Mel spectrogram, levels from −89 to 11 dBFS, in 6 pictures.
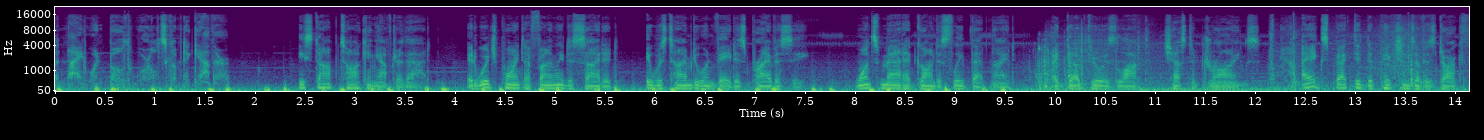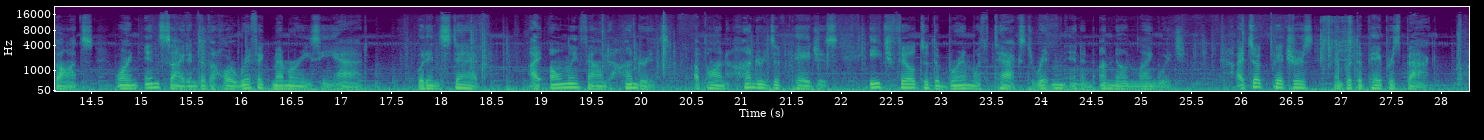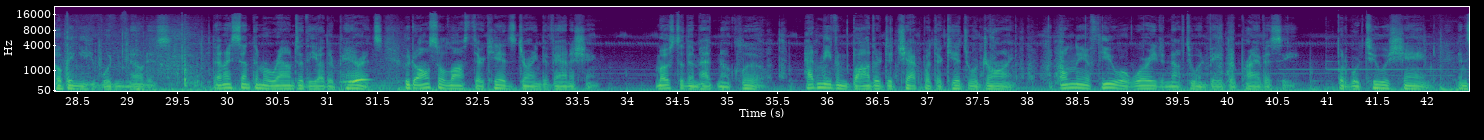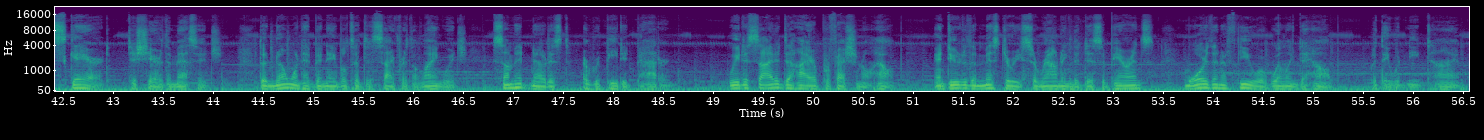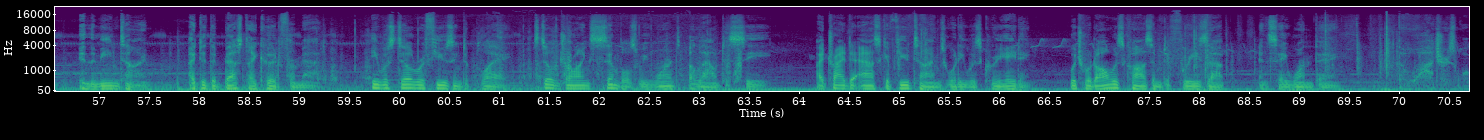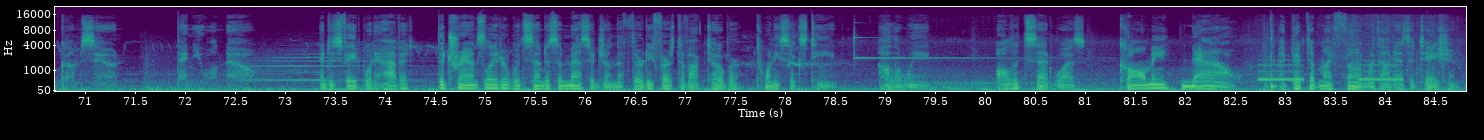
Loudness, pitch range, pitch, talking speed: -21 LUFS, 80-105 Hz, 90 Hz, 195 wpm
